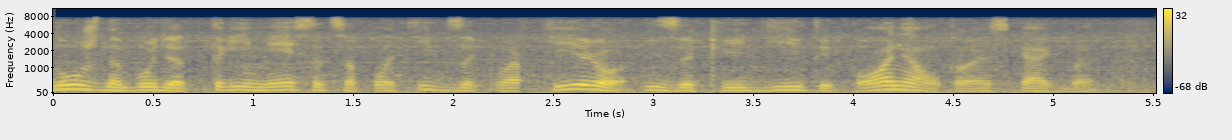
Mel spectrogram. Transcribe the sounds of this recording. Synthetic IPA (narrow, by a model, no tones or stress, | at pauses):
nuʐnəbudʲɪt̪ːɾʲimʲesʲɪt̪səplˠɐtʲitʲzəkvɐrtʲiɾʊʔizəkɾʲɪdʲit̪ɨpo̞nʲɪlˠt̪o̞jɪsʲtʲkaɡ̚bɨ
